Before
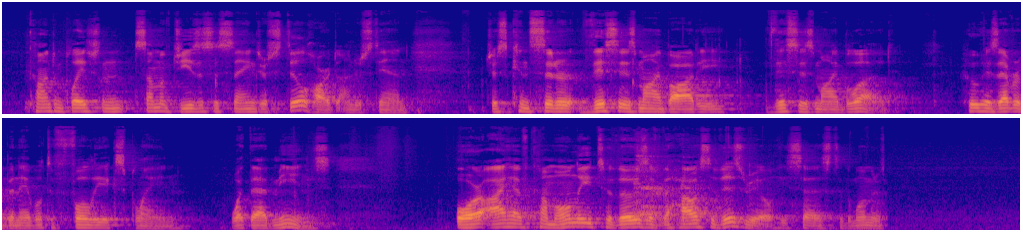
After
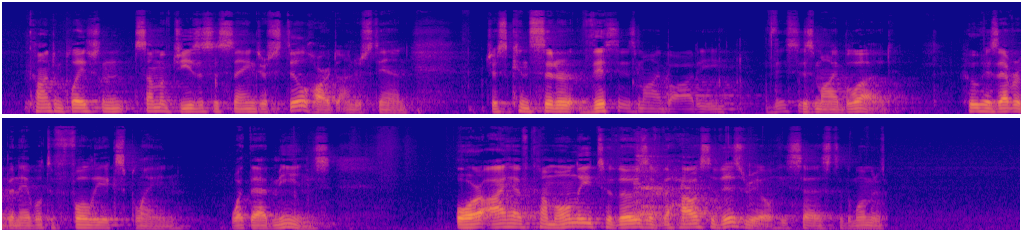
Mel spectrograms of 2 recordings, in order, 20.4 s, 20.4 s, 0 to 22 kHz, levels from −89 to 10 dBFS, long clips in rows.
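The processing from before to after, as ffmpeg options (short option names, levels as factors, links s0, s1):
-filter_complex "[0:a]asettb=1/sr,asplit=3[s0][s1][s2];[s0]atrim=end=6.034[s3];[s1]atrim=start=6.03:end=8.02,asetpts=PTS-STARTPTS,afade=t=in:d=0.004:c=qsin,afade=t=out:st=1.986:d=0.004:c=qsin,acompressor=threshold=0.0141:ratio=16:attack=3.2:release=140:knee=1:detection=peak[s4];[s2]atrim=start=8.016[s5];[s3][s4]acrossfade=d=0.004:c1=hsin:c2=qsin[s6];[s6][s5]acrossfade=d=0.004:c1=qsin:c2=hsin"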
